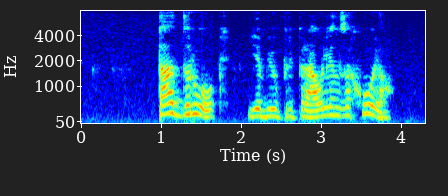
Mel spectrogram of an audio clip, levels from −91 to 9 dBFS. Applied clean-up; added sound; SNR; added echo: none; none; none; none.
